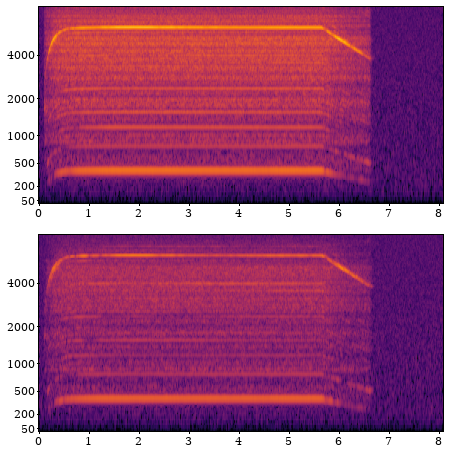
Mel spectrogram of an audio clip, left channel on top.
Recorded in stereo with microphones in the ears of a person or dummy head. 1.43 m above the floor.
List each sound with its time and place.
0.1 s sawing: 65° left (ahead or behind), 0.8 m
